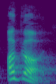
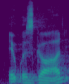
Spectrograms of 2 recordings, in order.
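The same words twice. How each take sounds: First: "a" hit high and loud before God; stress on A. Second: Said in the usual way. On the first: Retold or imitated. Jehovah's Witness correcting the householder, "a" stressed high and loud. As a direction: punch "a" to correct the wording. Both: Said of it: "It doesn't say".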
